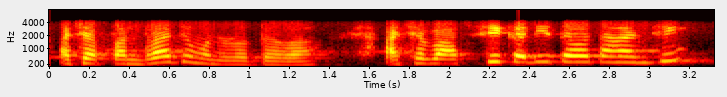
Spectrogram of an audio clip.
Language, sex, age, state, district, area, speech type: Sindhi, female, 30-45, Uttar Pradesh, Lucknow, urban, conversation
